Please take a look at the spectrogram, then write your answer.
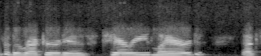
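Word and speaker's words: Terri Laird: committee members my name for the record is terry laird that's spelled t e r r i l a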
